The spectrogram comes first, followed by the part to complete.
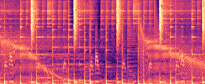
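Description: Electro music: a drum-machine beat over a deep bass line, with a synth tone that sweeps downward in pitch twice, once in the first second and again near the end.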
